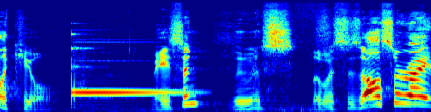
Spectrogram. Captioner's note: bell dings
